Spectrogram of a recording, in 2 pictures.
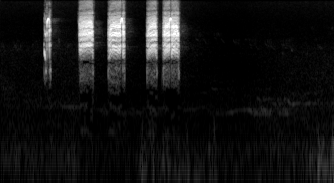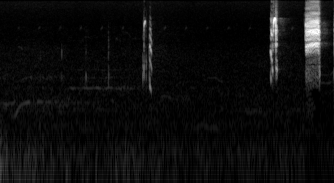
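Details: Black francolin calling twice: a phrase of five rasping, grating bursts delivered in quick rhythm, a long quiet gap, then the phrase begins again.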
